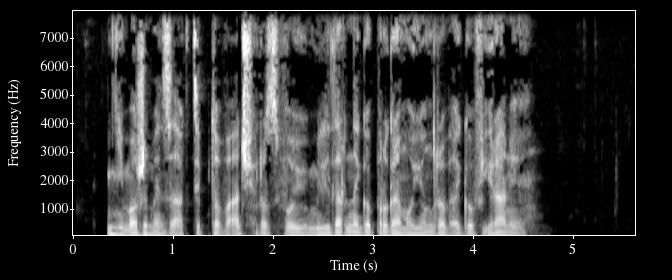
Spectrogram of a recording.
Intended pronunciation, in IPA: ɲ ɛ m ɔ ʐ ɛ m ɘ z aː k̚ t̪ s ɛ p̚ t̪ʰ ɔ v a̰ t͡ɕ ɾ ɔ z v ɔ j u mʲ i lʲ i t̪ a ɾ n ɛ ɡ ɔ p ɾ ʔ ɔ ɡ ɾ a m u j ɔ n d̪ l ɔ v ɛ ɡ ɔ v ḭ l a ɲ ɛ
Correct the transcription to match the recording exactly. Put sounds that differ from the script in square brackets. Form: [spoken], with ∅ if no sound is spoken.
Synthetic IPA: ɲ ɛ m ɔ ʐ ɛ m ɘ z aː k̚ t̪ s ɛ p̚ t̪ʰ ɔ v a̰ t͡ɕ ɾ ɔ z v ɔ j u mʲ i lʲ i t̪ a ɾ n ɛ ɡ ɔ p ɾ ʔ ɔ ɡ ɾ a m u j ɔ n d̪ [ɾ] ɔ v ɛ ɡ ɔ v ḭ [ɾ] a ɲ ɛ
